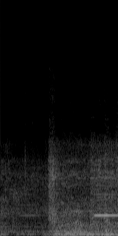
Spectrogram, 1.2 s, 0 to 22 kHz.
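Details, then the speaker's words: 2019 Mitsubishi Xpander after cleaning a dirty push-button start switch that caused hard starting and trouble shutting off: one short crank, catches at once, quiet steady idle; starts and stops normally now. "so one click na siya So Tingan natin pagka pinatay mamatay kaagad patay start so nagnal na siya"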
